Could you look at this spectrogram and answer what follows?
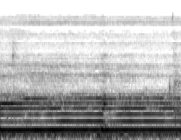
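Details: Normal sustained 'ah' phonation during a glossopharyngeal and vagus (cranial nerves IX and X) exam, with the examiner checking the uvula and soft palate for symmetry or deviation.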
